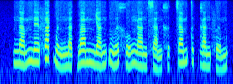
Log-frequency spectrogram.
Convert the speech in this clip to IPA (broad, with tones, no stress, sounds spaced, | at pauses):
n a˨˩˦ m n ɛ˧ f a˦˥ k̚ w ə˨˩˨ ŋ n a˨˩ t̚ w a˧ m ɲ a˨˩˦ n ɗ u˨˩˦ ə̯ x o˨˩˦ ŋ a˨˩ n s a˨˩˨ n x ə˨˩ k̚ s a˧˥ m t̪ ə˦˥ k̚ ɣ a˧ n f ə˨˩˦ m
